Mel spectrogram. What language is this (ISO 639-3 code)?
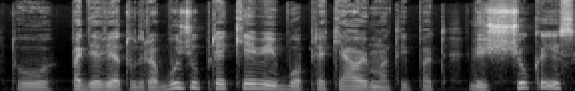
lit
